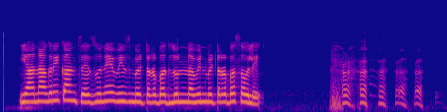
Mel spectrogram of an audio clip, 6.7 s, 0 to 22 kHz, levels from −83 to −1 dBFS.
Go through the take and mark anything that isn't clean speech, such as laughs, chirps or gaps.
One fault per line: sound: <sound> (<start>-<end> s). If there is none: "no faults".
sound: laugh (4.9-6.5 s)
